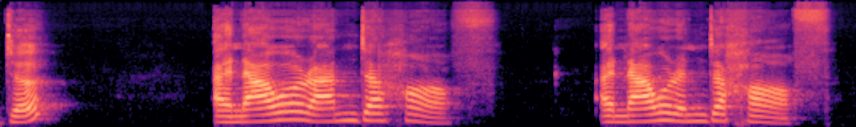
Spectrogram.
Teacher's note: the d from the and pushes to the ah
